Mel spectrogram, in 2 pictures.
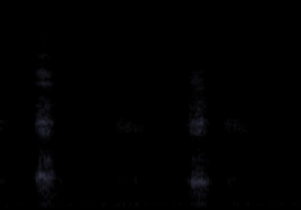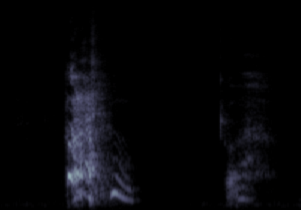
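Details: Person feeling sick, woken in the middle of the night by a sneezing fit: a quick run of sneezes, two soft and two loud explosive ones; paroxysmal sneezing.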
